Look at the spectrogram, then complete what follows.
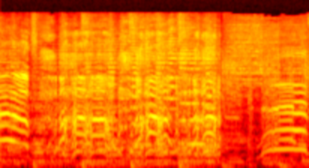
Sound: laughing

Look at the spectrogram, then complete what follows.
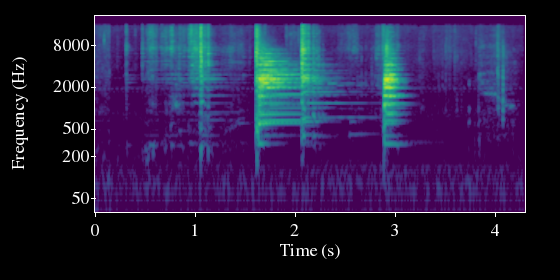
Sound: clanging

